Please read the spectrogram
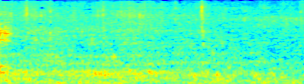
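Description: Wind buffeting the microphone outdoors: a gusty low rumble without any clear tone.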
